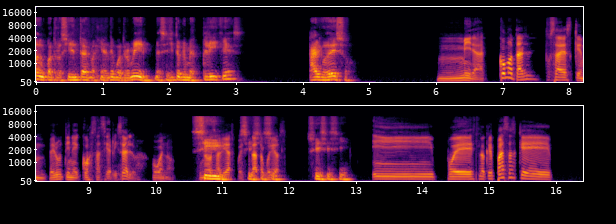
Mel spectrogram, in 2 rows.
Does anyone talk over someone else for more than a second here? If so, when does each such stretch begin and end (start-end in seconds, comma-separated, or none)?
10.5-11.9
